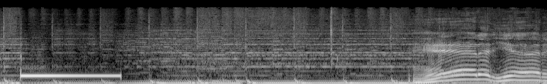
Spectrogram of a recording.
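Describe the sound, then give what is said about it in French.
A single loud, steady telephone ringback tone of an outgoing live call sounds for about a second, followed by a rhythmic thumping beat, then a voice begins speaking over it. “Attention, le téléphone sonne, c'est peut-être le vôtre et là, faut décrocher maintenant.”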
